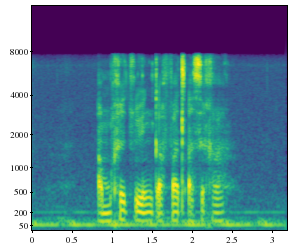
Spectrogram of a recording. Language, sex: Tswana, male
